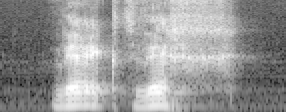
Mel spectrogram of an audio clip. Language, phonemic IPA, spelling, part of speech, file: Dutch, /ˈwɛrᵊkt ˈwɛx/, werkt weg, verb, Nl-werkt weg.ogg
- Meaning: inflection of wegwerken: 1. second/third-person singular present indicative 2. plural imperative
